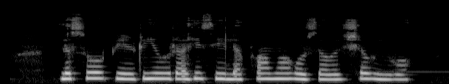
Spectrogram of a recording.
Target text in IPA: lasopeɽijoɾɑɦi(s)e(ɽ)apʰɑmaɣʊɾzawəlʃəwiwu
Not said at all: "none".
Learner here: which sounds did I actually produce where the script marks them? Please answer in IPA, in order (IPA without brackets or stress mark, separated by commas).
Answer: s, l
